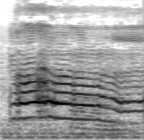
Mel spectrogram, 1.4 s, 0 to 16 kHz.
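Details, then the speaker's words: A 10-day-old newborn boy gives one clear, sustained cry that tapers off during a light-force chiropractic adjustment, fussing when a restricted spot on the right side is found. "sometimes they get a little fussy like when we find that spot like this"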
